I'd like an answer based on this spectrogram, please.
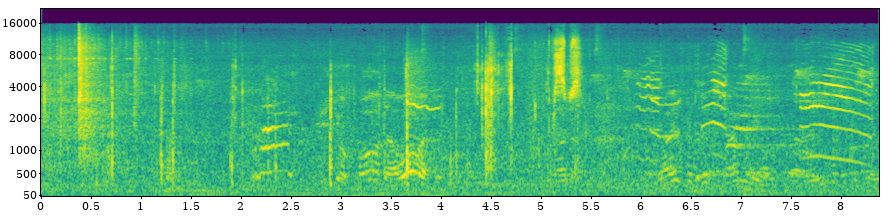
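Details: Hungry kittens climbing down a garage for food, giving repeated short high meows with harmonic stacks, several voices overlapping, mixed with clicks and bumps and a rising, wavering meow near the end.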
